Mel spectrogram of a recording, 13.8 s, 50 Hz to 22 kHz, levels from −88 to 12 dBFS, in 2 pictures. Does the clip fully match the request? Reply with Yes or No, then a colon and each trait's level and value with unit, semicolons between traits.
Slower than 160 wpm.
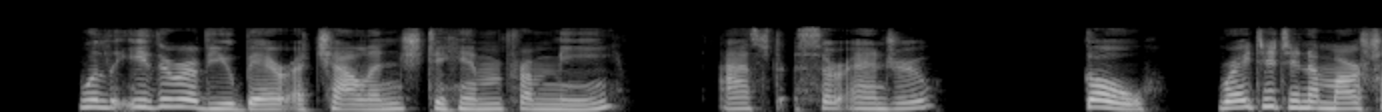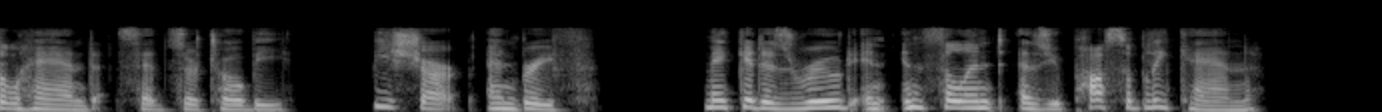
No: average, 165 wpm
